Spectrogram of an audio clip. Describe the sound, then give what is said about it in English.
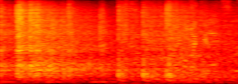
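Fireworks going off in a neighborhood where a police sweep is underway, heard as a few dull, muffled bursts and crackles rising out of a steady, noisy background. “Turns out it's not shooting, it's fireworks.”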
